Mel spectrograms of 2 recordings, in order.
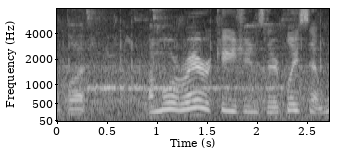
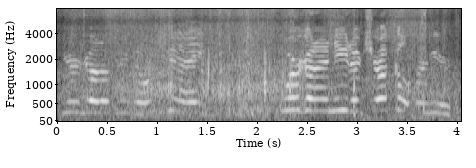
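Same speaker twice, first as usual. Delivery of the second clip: high urgent battlefield shouting; man down shout; 10 semitones higher, 5 dB louder than usual. Acted. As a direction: yell for help under fire. Flashback of wounded soldier.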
